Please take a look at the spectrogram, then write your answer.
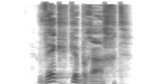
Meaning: past participle of wegbringen
- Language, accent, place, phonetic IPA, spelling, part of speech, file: German, Germany, Berlin, [ˈvɛkɡəˌbʁaxt], weggebracht, verb, De-weggebracht.ogg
